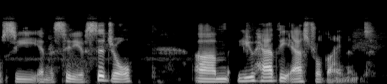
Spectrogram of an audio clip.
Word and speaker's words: Sigil: I have no opinion on the chained god, but the pronunciation of the city at the center of the Outlands, that is canonically not pronounced like the word.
